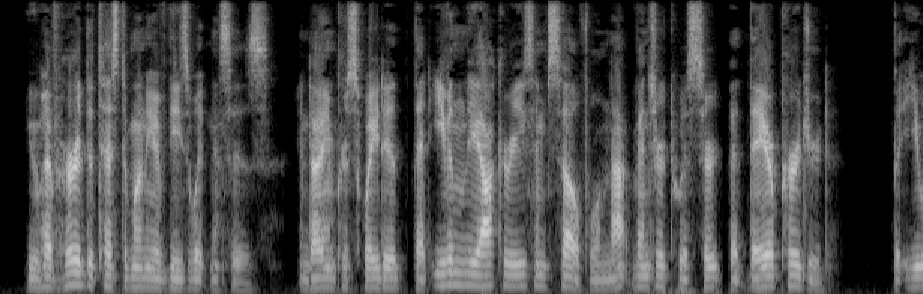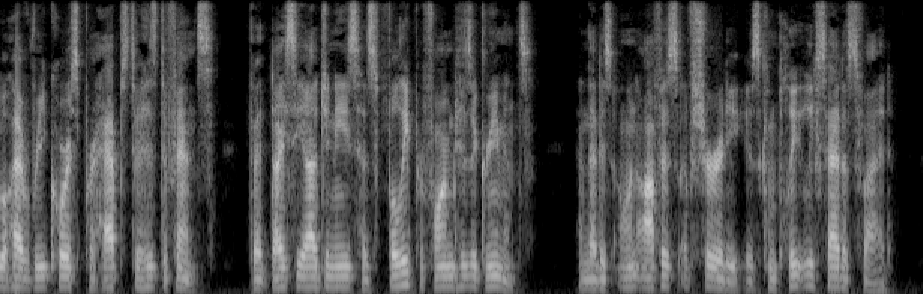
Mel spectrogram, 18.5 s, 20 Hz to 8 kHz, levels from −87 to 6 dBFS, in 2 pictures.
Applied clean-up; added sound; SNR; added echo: none; none; none; none.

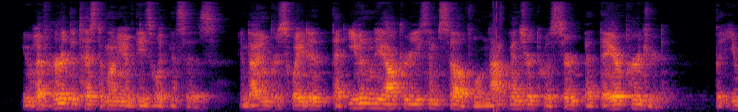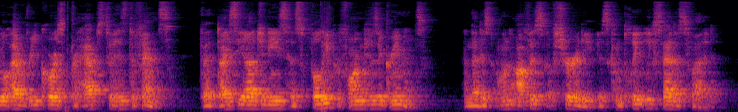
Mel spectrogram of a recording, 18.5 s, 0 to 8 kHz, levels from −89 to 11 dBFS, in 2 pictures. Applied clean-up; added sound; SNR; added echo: neural separator model SepFormer DNS4.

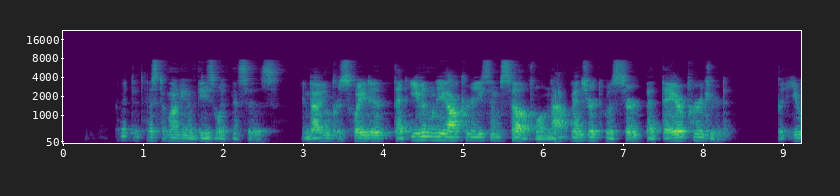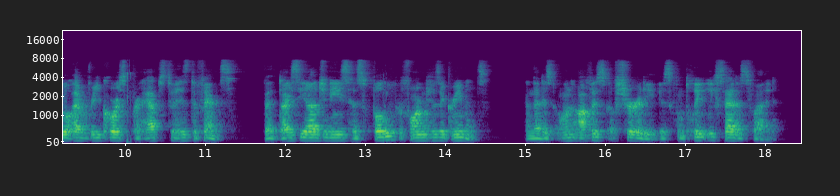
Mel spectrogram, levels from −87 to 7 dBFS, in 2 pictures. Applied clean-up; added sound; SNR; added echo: neural mask model DeepFilterNet 3.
